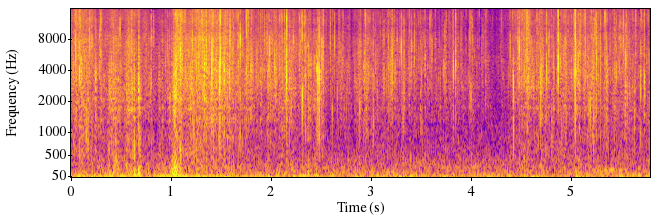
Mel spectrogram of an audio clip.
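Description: A small wad of clear plastic bubble wrap is squeezed and crinkled between fingers close to the mic. It gives a dense, continuous stream of bright, crackly crinkling with many quick, sharp snaps and little low end. The sound swells louder around the first and last seconds and dips a little in between.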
